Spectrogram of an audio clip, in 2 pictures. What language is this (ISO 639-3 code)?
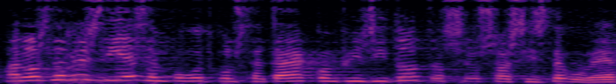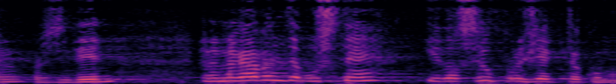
cat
